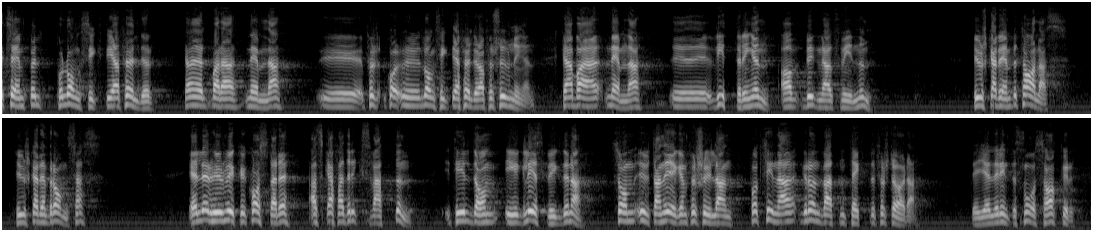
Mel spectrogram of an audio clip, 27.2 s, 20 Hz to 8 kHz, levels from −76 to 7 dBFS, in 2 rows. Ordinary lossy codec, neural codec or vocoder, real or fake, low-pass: none; none; real; 7.2 kHz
